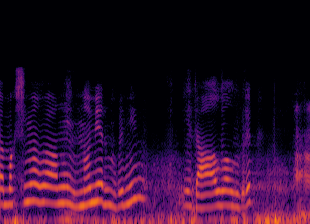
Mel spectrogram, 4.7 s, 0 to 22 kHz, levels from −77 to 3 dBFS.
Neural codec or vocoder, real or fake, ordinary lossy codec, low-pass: codec, 24 kHz, 1.2 kbps, DualCodec; fake; none; 7.2 kHz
